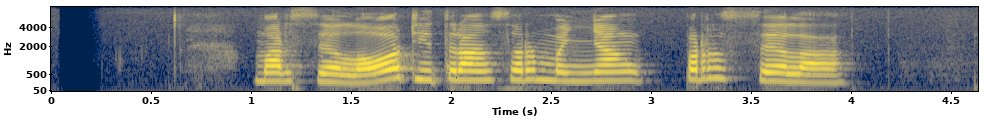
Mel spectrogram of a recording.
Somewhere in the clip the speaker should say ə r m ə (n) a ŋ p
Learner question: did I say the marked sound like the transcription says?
no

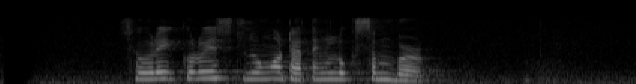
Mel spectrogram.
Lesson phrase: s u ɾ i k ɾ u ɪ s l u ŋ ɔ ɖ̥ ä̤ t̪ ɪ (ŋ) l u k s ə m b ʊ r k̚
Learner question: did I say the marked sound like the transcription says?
yes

